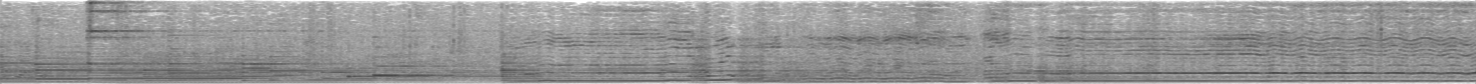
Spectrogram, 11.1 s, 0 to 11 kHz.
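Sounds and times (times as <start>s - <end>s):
backing track: 0.0s - 11.0s
man singing a long high note: 3.8s - 11.0s.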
